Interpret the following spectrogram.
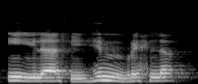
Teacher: So whenever mim sakina meets all the letters except for another mim and a ba, then we have to make the mim very clear by touching the 2 lips and then taking out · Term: ibhar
